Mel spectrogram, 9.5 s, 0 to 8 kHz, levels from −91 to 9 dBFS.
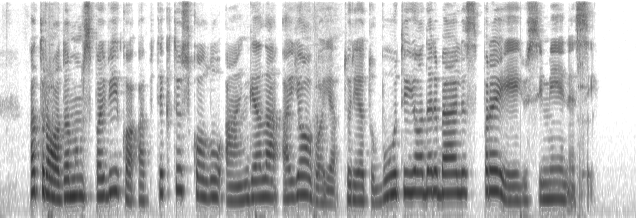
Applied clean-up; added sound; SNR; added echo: neural separator model SepFormer DNS4.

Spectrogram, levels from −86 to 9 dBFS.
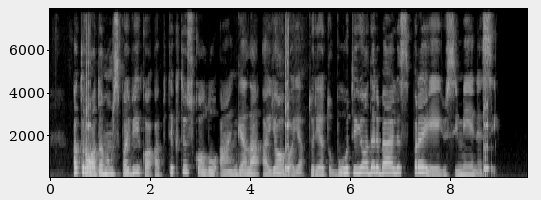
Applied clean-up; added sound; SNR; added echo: none; Burping, eructation; 13 dB; none.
